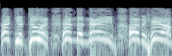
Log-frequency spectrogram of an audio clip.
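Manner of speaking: loud, driving preacher's delivery; full-force preaching. Real, not acted.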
